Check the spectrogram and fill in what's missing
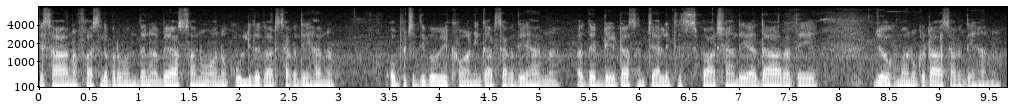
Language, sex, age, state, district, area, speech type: Punjabi, male, 18-30, Punjab, Patiala, urban, spontaneous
